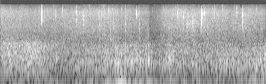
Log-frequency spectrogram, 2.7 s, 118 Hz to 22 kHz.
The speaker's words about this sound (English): In late July, there was a big but short thunderstorm which led to severe flooding across London, as the drainage system could not cope with so much rain in such a short period of time. The equivalent of a month in 45 minutes.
